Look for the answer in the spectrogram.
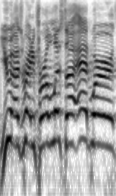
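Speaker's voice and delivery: high, loud announcer hype; hyped announcer. Retold or imitated. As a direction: pump up the crowd like a club MC. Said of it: "the announcer's like".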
